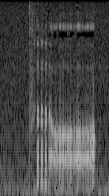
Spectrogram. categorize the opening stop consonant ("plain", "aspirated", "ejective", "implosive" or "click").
aspirated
